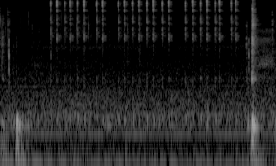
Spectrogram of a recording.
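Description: Rapid computer mouse and keyboard clicks come in quick runs while blocks are placed in a game, close and crisp, with two louder knocks against a quiet background hum.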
